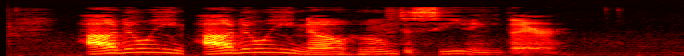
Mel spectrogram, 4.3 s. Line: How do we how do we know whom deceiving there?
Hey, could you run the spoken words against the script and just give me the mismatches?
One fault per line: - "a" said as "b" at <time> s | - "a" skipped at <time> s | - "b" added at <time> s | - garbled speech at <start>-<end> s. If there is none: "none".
none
